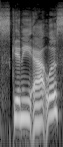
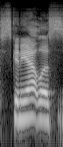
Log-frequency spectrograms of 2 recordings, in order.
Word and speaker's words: Skaneateles: Uh, I can't believe that this is how you pronounce it, but Skinny Atlas Lake. Correct. Skinny Atlas.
